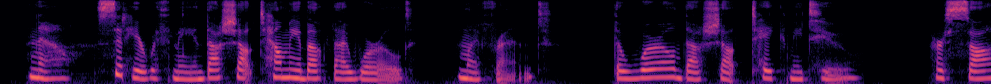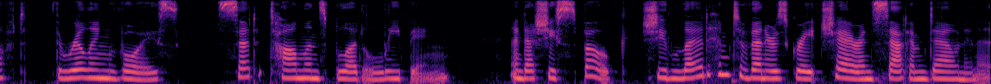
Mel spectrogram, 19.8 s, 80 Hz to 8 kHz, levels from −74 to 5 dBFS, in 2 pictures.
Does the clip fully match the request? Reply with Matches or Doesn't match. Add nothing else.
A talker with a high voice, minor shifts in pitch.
Matches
